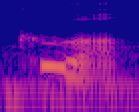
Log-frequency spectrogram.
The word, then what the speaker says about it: Caol: free on rivalry but she told me that it is pronounced as cool c l and I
